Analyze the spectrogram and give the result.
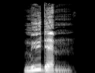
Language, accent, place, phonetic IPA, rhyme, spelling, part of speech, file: German, Germany, Berlin, [ˈmyːdəm], -yːdəm, müdem, adjective, De-müdem.ogg
- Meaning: strong dative masculine/neuter singular of müde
